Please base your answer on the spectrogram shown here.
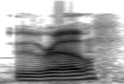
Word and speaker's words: Oro: Uro. Oro. It was described to Oro. me as pronouncing Ouroboros, but just don't say the Boros.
